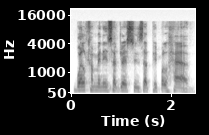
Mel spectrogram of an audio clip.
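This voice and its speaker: A man's voice: fairly high pitch, normal speed, a crowd in the background. A man on the panel answering a question, agreeable and casual.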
